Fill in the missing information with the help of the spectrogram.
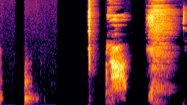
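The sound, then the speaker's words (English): Beer splashes into a glass in a few short bursts as a little extra is poured, with a sharp clink and a soft thud between the pours. “Got to pour a little little extra over here.”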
